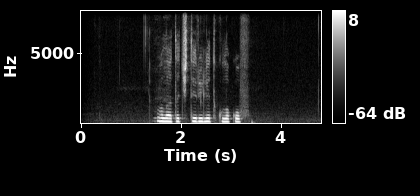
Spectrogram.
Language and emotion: Russian, neutral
